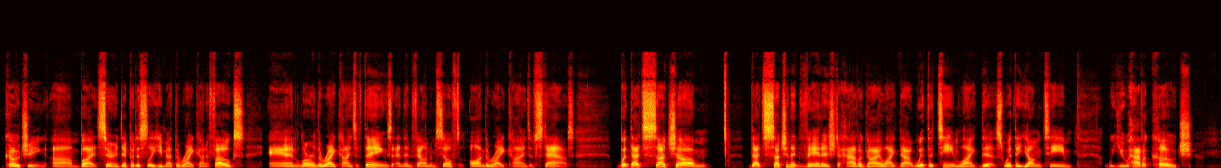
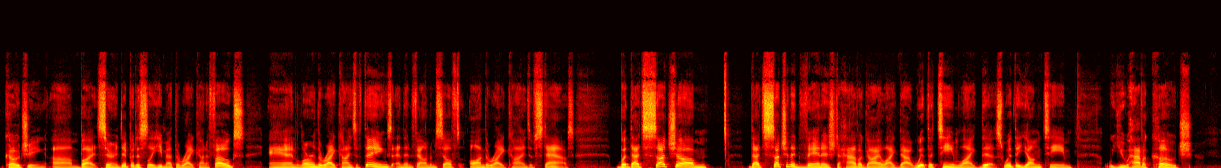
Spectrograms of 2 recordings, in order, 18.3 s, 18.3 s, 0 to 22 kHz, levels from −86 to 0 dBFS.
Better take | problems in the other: second | thin; somewhat; fading below 250 Hz

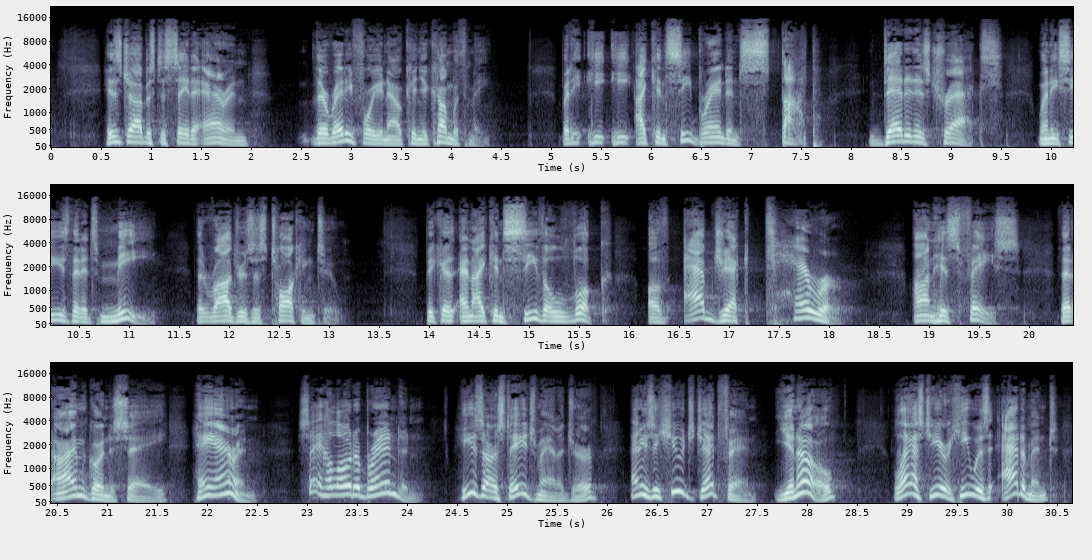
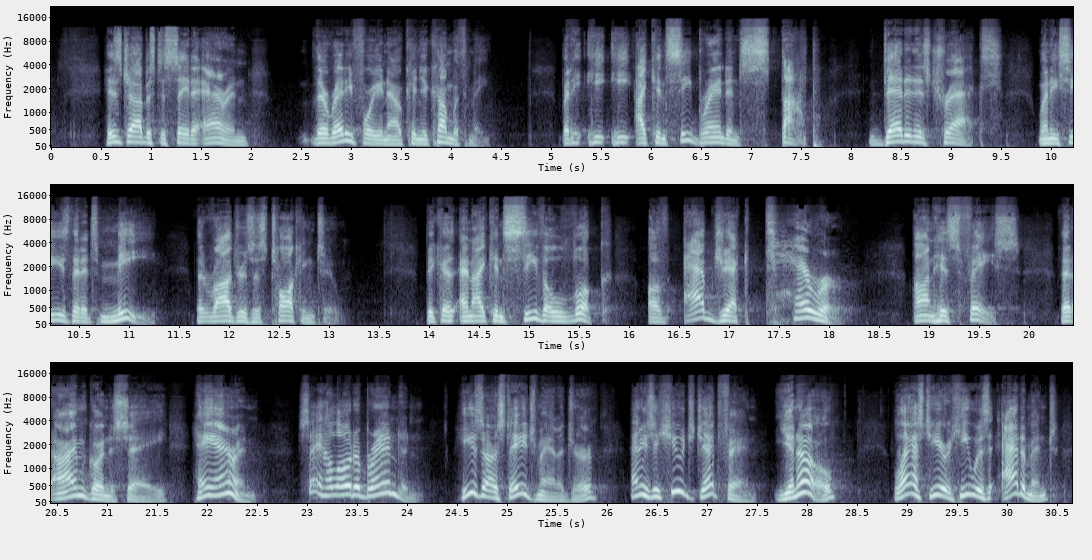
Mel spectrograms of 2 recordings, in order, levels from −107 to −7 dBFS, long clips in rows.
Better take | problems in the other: first | garbled, watery; slightly

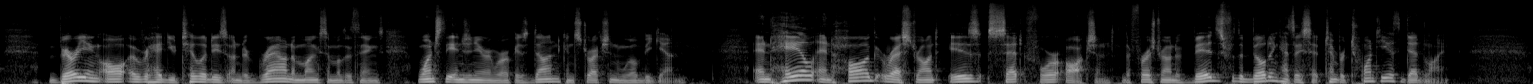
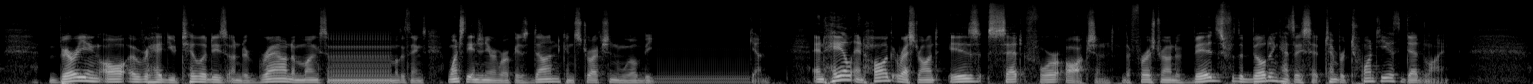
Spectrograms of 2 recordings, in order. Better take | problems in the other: first | audio freezing; at 3.5 s for 0.5 s and at 6.5 s for 1 s

